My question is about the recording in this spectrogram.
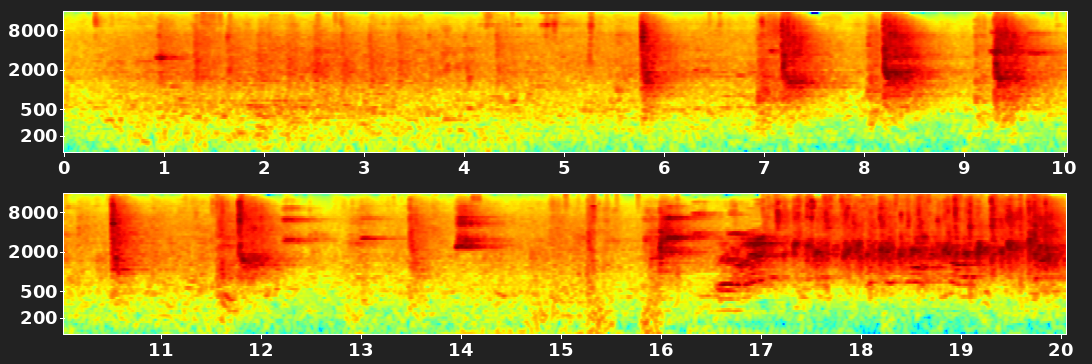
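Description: Squash rally: a ball struck hard by rackets and hitting the court walls about once a second, each hit echoing in the hall. Near the end the hitting stops and voices rise.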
